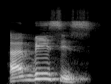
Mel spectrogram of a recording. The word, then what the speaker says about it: ambitious: But which syllable is pronounced with a greater force? Second syllable is pronounced with a greater force comparing with other syllables. And also this word ends with IOUS.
